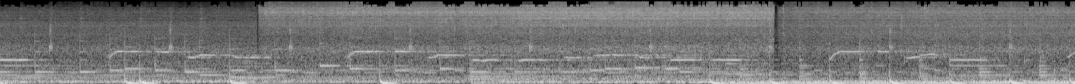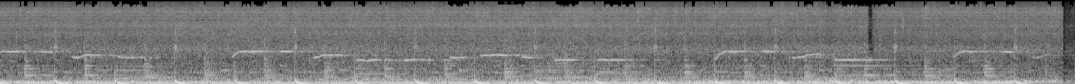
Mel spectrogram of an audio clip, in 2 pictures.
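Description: Steady, heavy rain in Singapore makes a constant broadband hiss for the whole stretch, layered under a repeating melodic tune.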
